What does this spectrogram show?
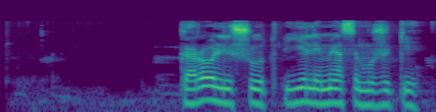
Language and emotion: Russian, neutral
